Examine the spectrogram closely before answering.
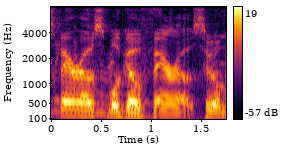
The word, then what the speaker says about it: Pharos: the Dark Hour uh pheros me personally I prefer to pronounce it faros because that just seems like correct to me but you know what if he says Pharos we'll go Pharos who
